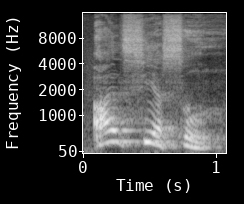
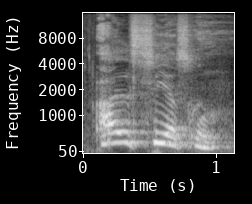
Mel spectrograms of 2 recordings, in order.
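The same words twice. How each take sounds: No difference in how they are said.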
